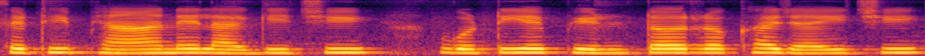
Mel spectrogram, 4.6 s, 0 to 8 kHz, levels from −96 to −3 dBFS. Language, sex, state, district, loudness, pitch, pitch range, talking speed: Odia, female, Odisha, Nuapada, -14 LUFS, 200 Hz, 190-210 Hz, 80 wpm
